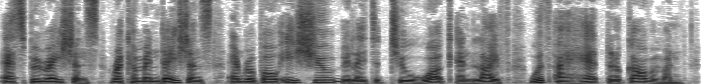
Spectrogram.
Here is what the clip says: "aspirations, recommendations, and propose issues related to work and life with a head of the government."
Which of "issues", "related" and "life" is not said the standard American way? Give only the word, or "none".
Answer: issues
